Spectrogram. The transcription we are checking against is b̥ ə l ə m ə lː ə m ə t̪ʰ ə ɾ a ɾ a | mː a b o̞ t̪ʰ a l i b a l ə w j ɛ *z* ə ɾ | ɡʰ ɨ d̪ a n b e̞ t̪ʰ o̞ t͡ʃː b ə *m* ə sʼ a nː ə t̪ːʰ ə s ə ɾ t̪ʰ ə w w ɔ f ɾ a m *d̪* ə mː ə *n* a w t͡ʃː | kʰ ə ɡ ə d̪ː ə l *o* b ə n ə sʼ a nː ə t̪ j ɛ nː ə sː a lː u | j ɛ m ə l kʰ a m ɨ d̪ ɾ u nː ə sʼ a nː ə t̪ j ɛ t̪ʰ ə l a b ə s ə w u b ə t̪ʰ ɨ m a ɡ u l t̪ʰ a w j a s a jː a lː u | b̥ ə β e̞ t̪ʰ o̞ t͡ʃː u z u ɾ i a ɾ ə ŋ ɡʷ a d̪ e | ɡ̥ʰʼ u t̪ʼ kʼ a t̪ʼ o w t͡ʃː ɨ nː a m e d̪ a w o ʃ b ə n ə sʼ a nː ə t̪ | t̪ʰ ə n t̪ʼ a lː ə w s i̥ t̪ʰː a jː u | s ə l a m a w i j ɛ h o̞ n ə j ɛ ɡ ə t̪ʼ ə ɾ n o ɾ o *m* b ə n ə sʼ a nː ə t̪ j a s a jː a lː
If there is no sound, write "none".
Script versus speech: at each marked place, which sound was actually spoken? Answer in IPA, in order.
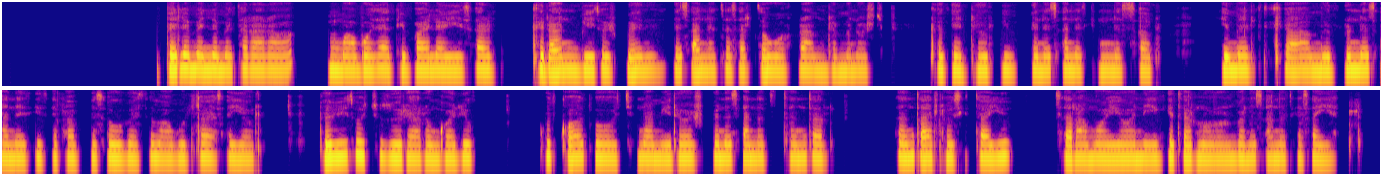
s, n, d̪, n, u, n

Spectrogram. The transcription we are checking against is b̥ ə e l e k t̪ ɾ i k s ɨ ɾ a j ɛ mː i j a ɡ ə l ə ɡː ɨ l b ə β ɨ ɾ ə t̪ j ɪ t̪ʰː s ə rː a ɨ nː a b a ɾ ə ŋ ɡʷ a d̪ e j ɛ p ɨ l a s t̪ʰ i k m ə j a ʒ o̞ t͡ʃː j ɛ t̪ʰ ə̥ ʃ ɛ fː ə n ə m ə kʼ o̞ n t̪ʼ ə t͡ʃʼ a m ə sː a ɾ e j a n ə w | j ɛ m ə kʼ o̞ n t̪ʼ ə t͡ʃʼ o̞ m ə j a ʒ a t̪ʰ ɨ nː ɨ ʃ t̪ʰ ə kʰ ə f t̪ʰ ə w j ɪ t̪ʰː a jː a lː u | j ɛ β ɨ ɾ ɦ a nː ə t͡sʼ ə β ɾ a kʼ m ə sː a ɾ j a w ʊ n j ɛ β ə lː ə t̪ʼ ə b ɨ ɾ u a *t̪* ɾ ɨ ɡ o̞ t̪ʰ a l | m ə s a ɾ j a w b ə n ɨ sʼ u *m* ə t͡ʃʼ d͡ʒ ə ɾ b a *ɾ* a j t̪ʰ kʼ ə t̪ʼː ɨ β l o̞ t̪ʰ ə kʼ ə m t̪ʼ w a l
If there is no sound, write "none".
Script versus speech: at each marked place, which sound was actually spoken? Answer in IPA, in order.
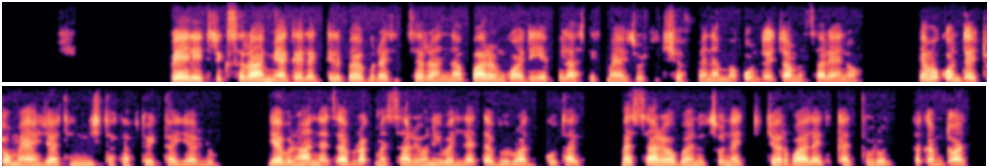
d̪, n, l

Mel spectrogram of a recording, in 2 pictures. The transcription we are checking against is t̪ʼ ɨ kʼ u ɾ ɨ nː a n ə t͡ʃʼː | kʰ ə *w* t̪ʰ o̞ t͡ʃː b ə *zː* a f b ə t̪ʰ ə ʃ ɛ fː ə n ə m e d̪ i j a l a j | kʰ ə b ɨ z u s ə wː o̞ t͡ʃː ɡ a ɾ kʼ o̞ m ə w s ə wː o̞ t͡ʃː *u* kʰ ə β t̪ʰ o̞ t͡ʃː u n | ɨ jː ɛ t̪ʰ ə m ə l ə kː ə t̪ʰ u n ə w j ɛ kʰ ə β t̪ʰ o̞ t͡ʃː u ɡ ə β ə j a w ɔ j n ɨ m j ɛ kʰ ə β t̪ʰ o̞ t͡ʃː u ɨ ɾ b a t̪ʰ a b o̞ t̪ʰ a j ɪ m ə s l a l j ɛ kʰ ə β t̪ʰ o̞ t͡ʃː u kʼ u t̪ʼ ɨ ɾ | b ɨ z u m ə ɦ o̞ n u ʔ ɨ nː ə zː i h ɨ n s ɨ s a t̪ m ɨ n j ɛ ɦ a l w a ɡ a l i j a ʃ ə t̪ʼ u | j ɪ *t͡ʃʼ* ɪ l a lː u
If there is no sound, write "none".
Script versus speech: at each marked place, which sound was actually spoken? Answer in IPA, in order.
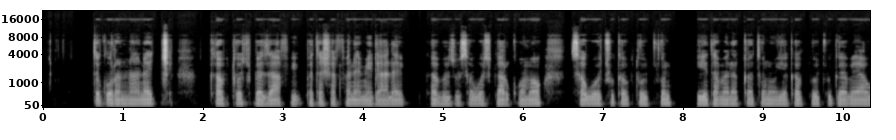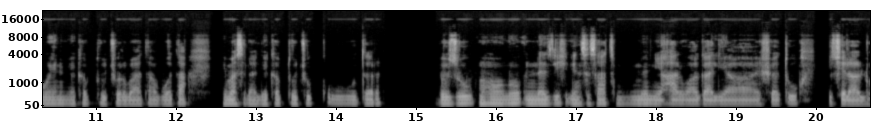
β, z, u, t͡ʃ

